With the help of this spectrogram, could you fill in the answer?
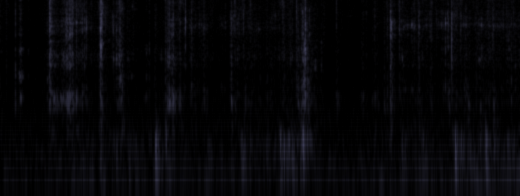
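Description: A hand-held, cream-colored solid soap bar is sliced into thin shavings with a metal box-cutter blade. The quiet, bright, crisp scraping and crackling strokes come in quick, uneven bursts over a low steady hum.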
